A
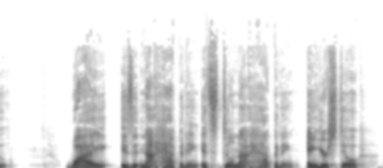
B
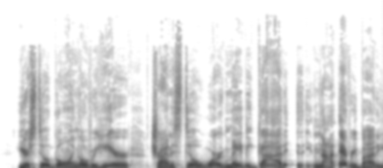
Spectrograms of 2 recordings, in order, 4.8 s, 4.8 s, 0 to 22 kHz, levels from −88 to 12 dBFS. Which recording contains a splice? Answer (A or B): A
